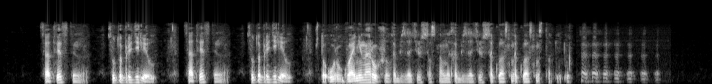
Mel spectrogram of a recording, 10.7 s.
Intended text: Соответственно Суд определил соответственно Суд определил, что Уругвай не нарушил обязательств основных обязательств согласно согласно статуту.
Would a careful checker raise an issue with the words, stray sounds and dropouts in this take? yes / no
yes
